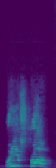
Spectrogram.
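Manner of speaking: mock drill shout.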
